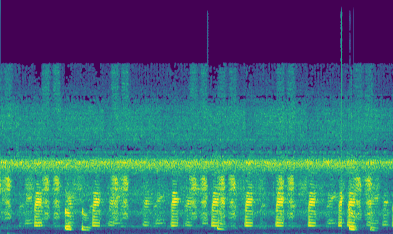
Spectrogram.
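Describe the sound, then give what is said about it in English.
Green frogs call in chorus, with many twangy, banjo-like plucked notes repeating in an irregular rhythm at moderate loudness. “The green frog, freaking cool, especially when they go into chorus. So I'm going to play that for you so you can hear”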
